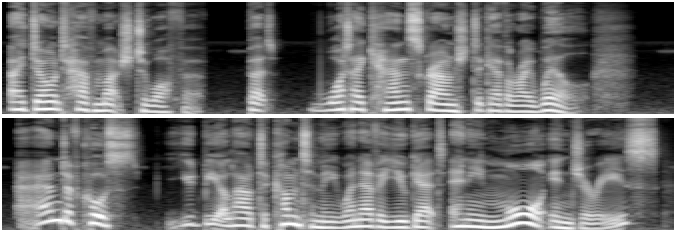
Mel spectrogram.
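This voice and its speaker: Audio roleplay actress as kindly woman physician: deep for a woman, close dry recording, soothing and tender. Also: expressive, no room sound. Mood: coaxing, tender. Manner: gentle, unhurried, soothing. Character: gentle, caring fantasy physician woman, patient and softly teasing. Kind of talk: intimate scripted audio roleplay.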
